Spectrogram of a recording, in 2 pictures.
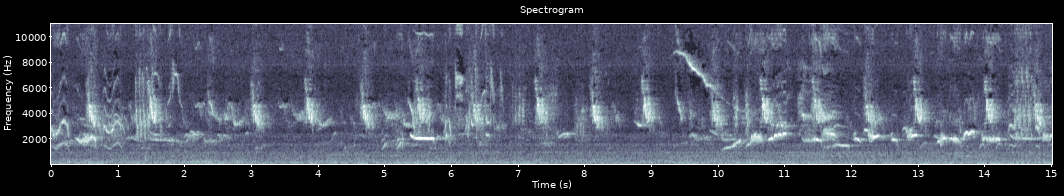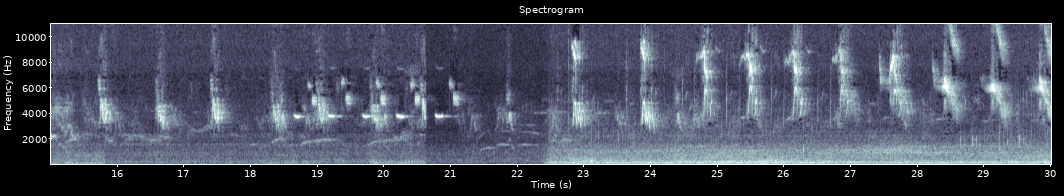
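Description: Small songbirds chirping and twittering, a dense run of short high calls. About two thirds through there is a brief near-silent break, after which the chirps come evenly spaced, roughly one or two a second, over a faint steady background noise.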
